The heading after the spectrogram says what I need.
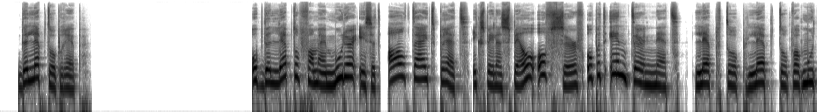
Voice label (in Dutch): De laptop rap; taalsprong; communicatie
